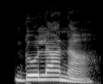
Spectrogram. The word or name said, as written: डोलाना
